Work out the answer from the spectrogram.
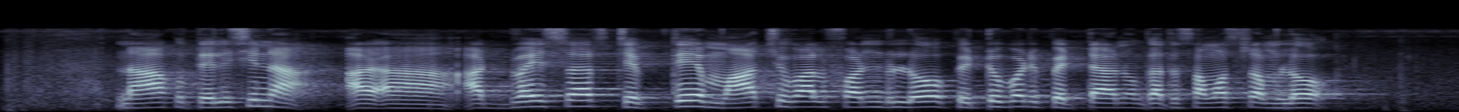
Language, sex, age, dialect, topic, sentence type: Telugu, female, 36-40, Southern, banking, statement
